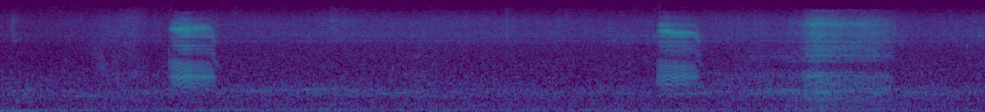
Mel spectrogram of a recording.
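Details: Distress cries of a green frog caught and eaten by a grass snake: three short, rasping screams, the first alone, then two more close together several seconds later, against faint steady background noise.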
